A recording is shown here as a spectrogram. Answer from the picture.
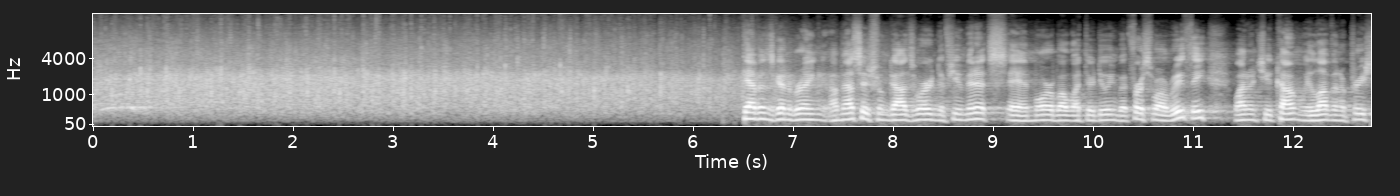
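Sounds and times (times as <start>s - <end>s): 
church congregation at Central Assembly applauding to welcome missionaries back: 0.0s - 8.0s
speech: 6.5s - 12.7s.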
